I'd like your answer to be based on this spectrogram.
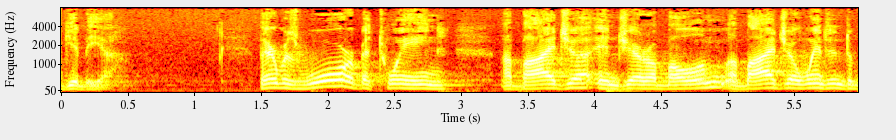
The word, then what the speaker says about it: Abijah: In the 18th year of the reign of Jeroboam, Abijah, in reality that is probably pronounced something like Abiah.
